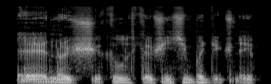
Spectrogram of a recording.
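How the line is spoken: Muttered. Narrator (Russian): пробормотал

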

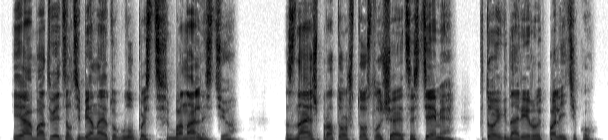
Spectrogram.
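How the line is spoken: Wry grunt. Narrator (Russian): хмыкнул дядя

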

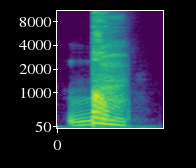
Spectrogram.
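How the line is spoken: Whispered. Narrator (Russian): прошептал он

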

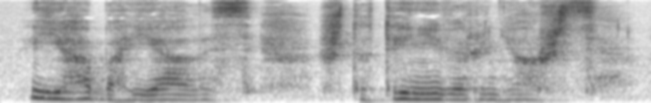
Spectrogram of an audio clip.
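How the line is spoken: Whisper. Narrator (Russian): прошептала

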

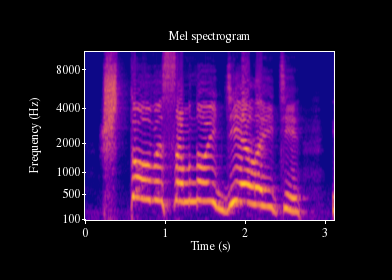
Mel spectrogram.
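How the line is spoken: Yelling at full force. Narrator (Russian): изо всех сил заорал Джон

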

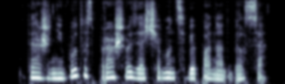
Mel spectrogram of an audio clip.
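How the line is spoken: Whisper. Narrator (Russian): прошептала я

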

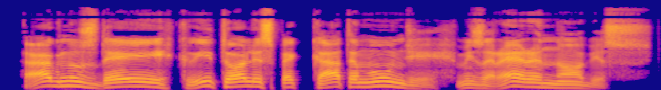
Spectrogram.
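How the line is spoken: Chanting. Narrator (Russian): читал нараспев отец Рош

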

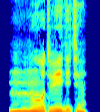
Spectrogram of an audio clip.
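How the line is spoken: Breathless exhale. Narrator (Russian): выдохнул Олег

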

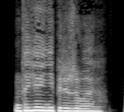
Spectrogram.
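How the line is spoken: Sigh. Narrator (Russian): вздохнула Габи

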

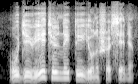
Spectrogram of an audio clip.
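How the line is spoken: Solemn. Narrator (Russian): торжественно сказал Эраст Петрович

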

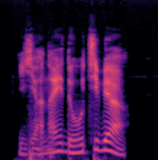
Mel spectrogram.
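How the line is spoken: Angry grumble. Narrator (Russian): Зло проворчал Халай

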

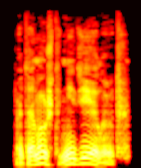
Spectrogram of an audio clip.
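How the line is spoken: Gloomy. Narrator (Russian): мрачно ответил он

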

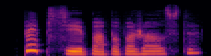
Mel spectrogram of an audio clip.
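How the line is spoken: Polite, genteel tone. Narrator (Russian): сказал тот, что побольше, сравнительно светским тоном

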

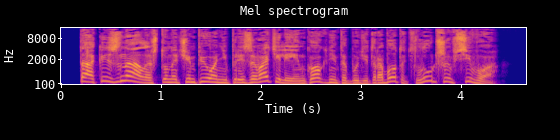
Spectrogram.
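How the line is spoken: Pleased exclamation. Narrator (Russian): воскликнула Эль довольно

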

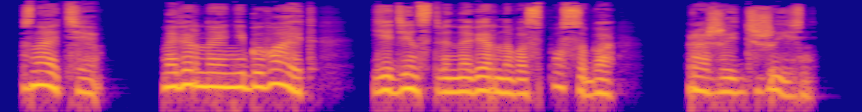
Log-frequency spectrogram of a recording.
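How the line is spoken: Soft. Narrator (Russian): произнесла она мягко

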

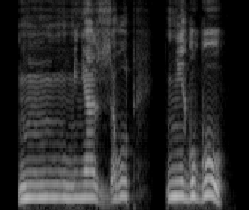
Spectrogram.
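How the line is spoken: Frightened reply. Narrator (Russian): испуганно ответил пойманный

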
